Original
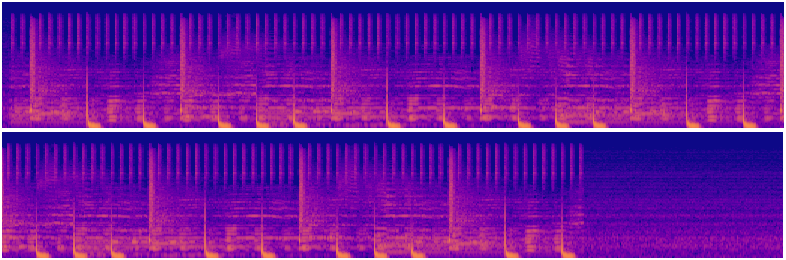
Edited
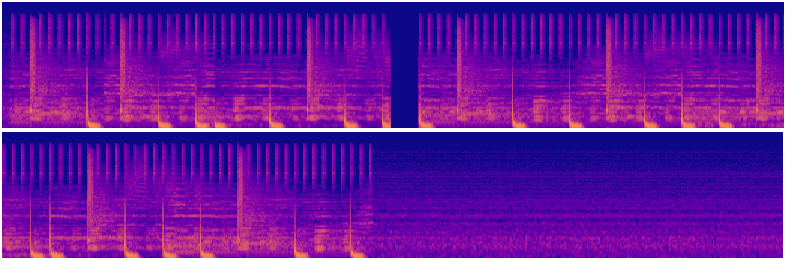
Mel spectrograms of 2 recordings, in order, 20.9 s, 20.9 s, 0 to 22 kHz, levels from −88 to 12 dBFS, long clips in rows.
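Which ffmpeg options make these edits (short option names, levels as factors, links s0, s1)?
-filter_complex "[0:a]asplit=6[s0][s1][s2][s3][s4][s5];[s0]atrim=end=1.352[s6];[s1]atrim=start=2.148:end=3.632[s7];[s2]atrim=start=5.148:end=7.48,asetpts=PTS-STARTPTS,afade=t=out:st=2.328:d=0.004:c=hsin[s8];[s3]atrim=start=7.48:end=7.86,asetpts=PTS-STARTPTS,volume=0[s9];[s4]atrim=start=7.86:end=13.382,asetpts=PTS-STARTPTS,afade=t=in:d=0.004:c=hsin[s10];[s5]atrim=start=13.868[s11];[s6][s7]acrossfade=d=0.004:c1=hsin:c2=hsin[s12];[s8][s9][s10]concat=n=3:v=0:a=1[s13];[s12][s13]acrossfade=d=0.004:c1=hsin:c2=hsin[s14];[s14][s11]acrossfade=d=0.004:c1=hsin:c2=hsin"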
